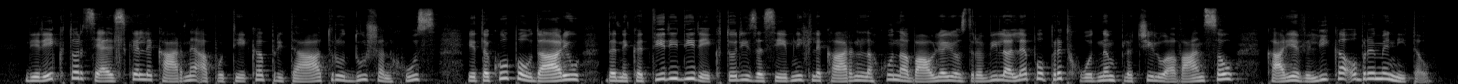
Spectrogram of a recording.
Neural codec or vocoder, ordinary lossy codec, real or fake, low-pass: none; none; real; 14.4 kHz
